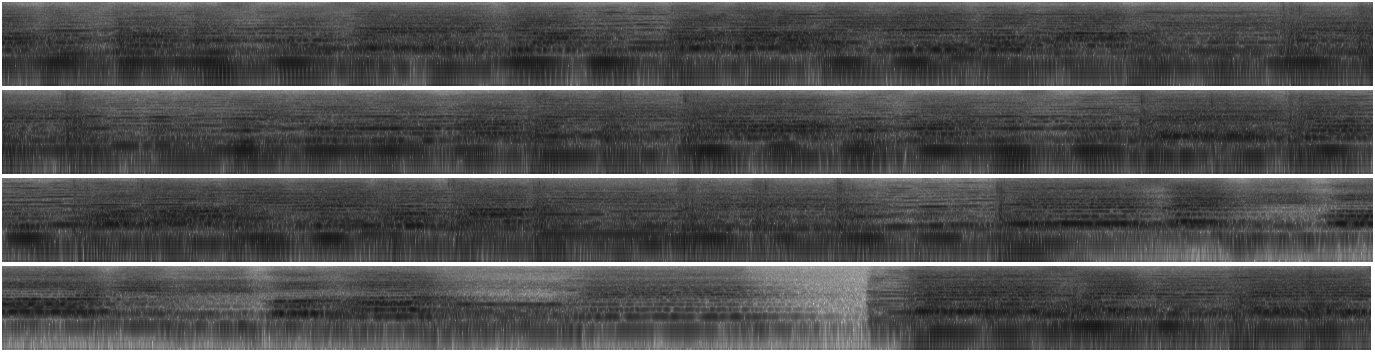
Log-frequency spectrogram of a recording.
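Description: Slovak folk song sung by a group of voices over a folk string band. About two-thirds of the way through the band drops out and the voices sing on alone, then after a brief pause near the end the band comes back in.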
